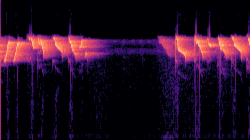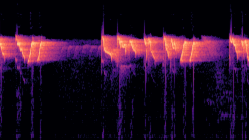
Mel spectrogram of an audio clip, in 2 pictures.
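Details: White-eye (pleci) singing in wild-style 'ngalas' manner with 'wit wit' variation, used as a lure to prompt other white-eyes to sing; three bursts of rapid, high, downward-sweeping whistled notes separated by short silences.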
